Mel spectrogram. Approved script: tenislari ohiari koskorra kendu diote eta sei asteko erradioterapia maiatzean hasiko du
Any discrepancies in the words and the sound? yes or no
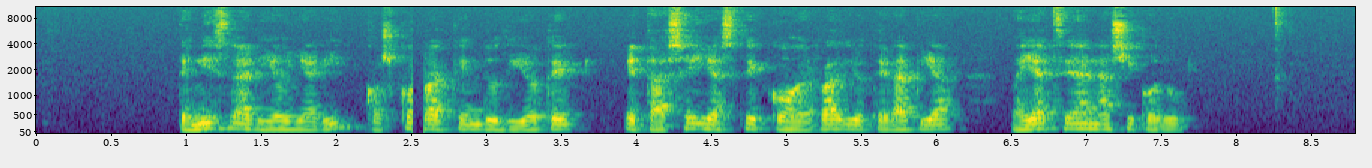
yes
